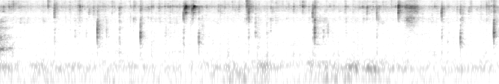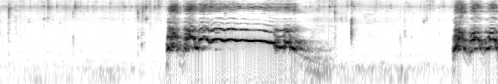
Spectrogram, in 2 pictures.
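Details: Šarplaninac dog, after quiet rustling, lets out a drawn-out, tonal cry of almost two seconds that slides down at the end, then starts another loud bark.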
